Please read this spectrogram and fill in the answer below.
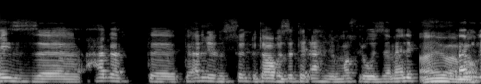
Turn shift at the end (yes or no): no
